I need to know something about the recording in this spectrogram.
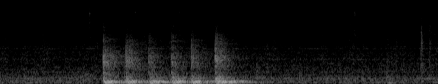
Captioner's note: Amy knocks on the door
